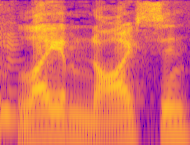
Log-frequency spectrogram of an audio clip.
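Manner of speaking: jokey put-on Australian accent. Saying a name during a hot take, the speaker tries an Australian accent. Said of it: "that's my Australian accent right there".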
